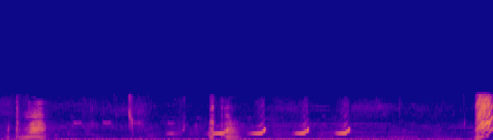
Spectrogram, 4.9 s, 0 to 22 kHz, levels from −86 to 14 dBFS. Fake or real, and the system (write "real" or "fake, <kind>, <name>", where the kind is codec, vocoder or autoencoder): real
